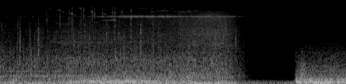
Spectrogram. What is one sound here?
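A bright magical shimmer rings out with a high, steady hum.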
